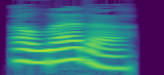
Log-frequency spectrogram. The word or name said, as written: aletta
